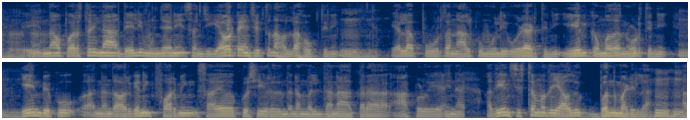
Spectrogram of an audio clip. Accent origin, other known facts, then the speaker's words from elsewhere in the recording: Tengli, Karnataka, India; ಮೂಲತಃ ಟೆಂಗ್ಳಿ ಗ್ರಾಮದವನು.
